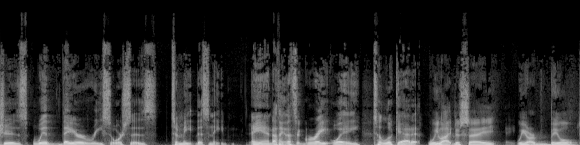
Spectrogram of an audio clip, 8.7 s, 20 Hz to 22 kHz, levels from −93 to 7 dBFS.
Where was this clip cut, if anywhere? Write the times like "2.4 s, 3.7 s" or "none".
5.5 s, 6.3 s, 7.8 s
